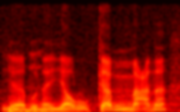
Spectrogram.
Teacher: Ba hilang terus ba tu terus kepada mim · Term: idgham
